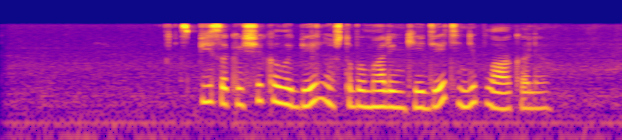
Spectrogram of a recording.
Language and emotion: Russian, neutral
